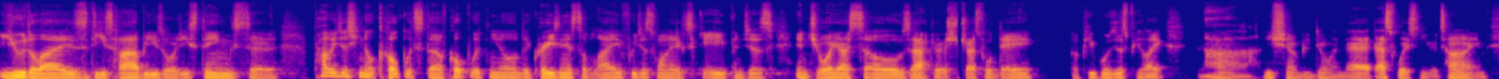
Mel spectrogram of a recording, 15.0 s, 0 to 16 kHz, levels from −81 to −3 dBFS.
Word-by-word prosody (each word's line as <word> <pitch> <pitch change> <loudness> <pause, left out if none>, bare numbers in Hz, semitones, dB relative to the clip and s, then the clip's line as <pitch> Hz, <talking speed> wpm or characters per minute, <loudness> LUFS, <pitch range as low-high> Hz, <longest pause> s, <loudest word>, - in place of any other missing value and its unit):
utilize 95 -4 +6
these 90 -2 0
hobbies 95 -3 +4
or 80 -1 -1
these 80 0 -3
things 95 -4 +1
to 80 -3 -4 0.4
probably 155 -2 +3
just, 145 -1 0
you 150 - +3
know, 130 -2 +4
cope 125 +4 +3
with 140 - -1
stuff, 90 -2 0
cope 115 0 +1
with, 105 -4 -3
you 100 -1 0
know, 100 0 -1
the 90 -2 -3
craziness 95 -1 +2
of 90 -1 -4
life, 95 +3 -2
we 95 - 0
just 90 0 -5
wanna 90 0 -2
escape 90 +1 -4
and 85 - -5
just 95 +2 -4 0.2
enjoy 90 +2 +2
ourselves 90 -1 +1
after 85 -3 +1
a - - -3
stressful - - -3
day, 90 +3 -2 0.3
but - - -15
people 95 0 -2
just 90 +1 -3
be - - -8
like, - - -3 0.3
"Nah, 75 -2 -7
you 90 - -3
shouldn't 80 -4 -3
be 75 - -11
doing 75 -1 -9
that, 80 +1 -1
that's - - +1
wasting 75 - -4
your 70 0 -14
time." 80 -6 -3
90 Hz, 195 wpm, -22 LUFS, 85-95 Hz, 0.4 s, utilize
